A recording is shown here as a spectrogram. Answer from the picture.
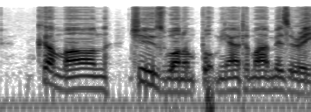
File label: chat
